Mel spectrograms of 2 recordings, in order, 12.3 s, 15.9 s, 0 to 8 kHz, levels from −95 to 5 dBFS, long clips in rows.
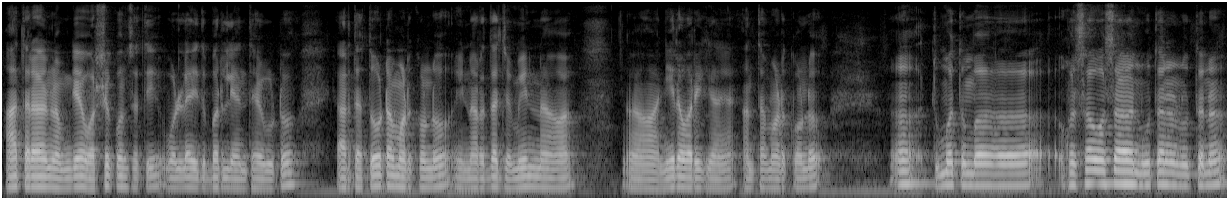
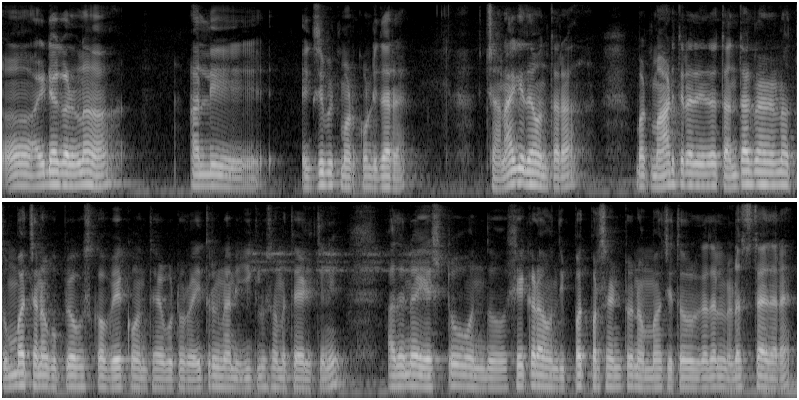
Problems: background sounds at intervals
